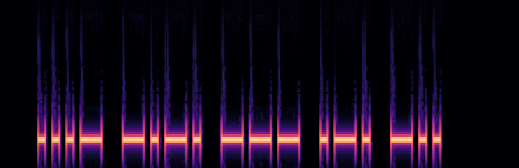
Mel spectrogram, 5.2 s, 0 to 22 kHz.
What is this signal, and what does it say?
Morse code, heard as a keyed tone, about 17 wpm, 700 Hz. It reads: VCORD
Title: Code Groups - 5 Letters - 17wpm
